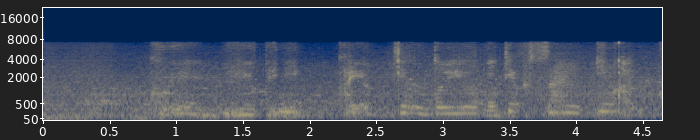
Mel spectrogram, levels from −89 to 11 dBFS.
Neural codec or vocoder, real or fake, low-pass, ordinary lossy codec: codec, 24 kHz, 0.9 kbps, WavTokenizer, medium speech release version 1; fake; 7.2 kHz; none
